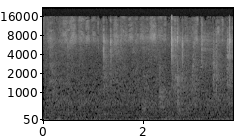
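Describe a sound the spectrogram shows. Chalk taps and scratches on a chalkboard.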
